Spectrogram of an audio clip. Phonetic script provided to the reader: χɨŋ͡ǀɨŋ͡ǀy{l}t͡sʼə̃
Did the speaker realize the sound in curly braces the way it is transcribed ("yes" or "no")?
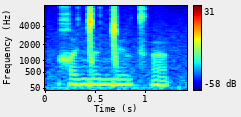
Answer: yes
